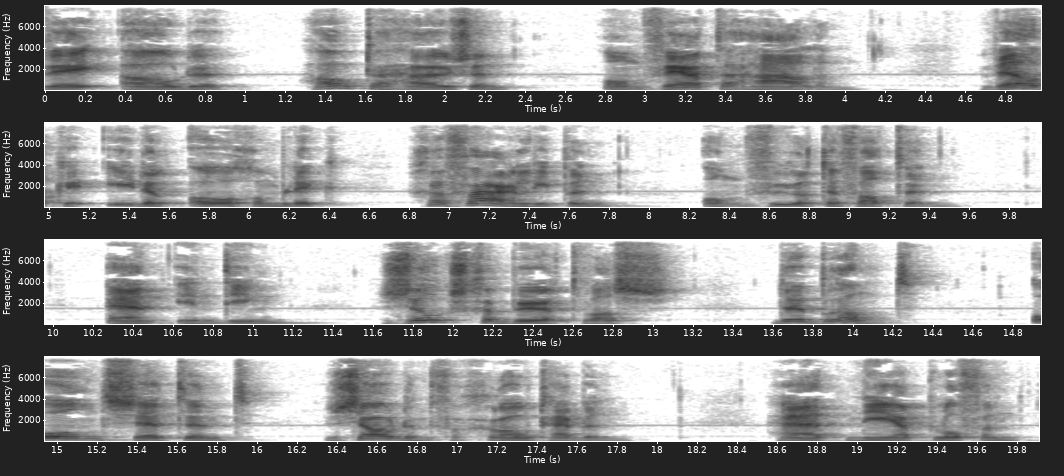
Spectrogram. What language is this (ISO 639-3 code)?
nld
